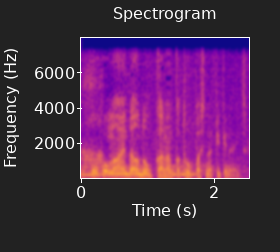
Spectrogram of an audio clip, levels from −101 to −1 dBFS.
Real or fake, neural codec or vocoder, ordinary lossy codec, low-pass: fake; codec, 16 kHz in and 24 kHz out, 1 kbps, XY-Tokenizer; none; 7.2 kHz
